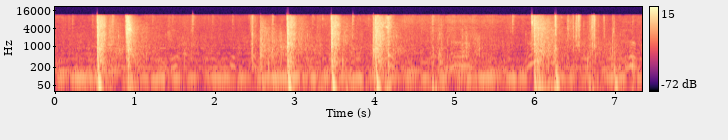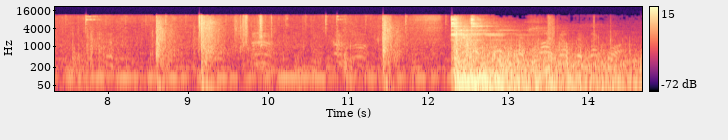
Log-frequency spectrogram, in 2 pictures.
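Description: Rapid gunfire in the World War I shooter game Isonzo on the Italian front, many sharp shots in irregular bursts with a louder blast near the end, while players talk over it.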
